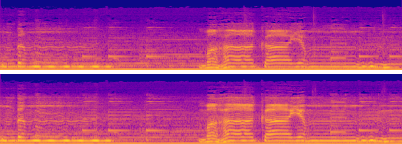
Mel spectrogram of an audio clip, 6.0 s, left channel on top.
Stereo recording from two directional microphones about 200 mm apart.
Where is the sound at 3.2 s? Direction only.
35° right (ahead or behind).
